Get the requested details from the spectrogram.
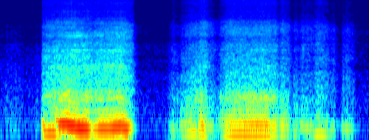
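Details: Sleeping pet dog that often snored loudly, caught on camera: a loud, deep, rattling snore, then a softer, broken one; heavy snoring.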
